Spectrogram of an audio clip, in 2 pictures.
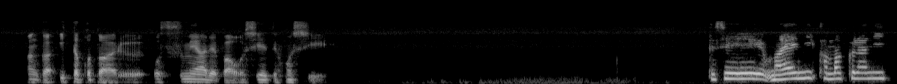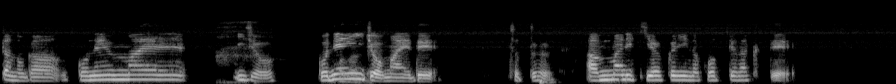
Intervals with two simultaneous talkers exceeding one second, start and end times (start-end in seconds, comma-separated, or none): none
